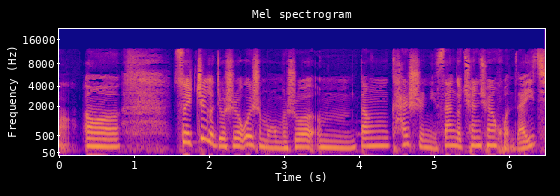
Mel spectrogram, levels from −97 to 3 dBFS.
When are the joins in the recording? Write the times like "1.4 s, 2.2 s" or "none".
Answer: none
